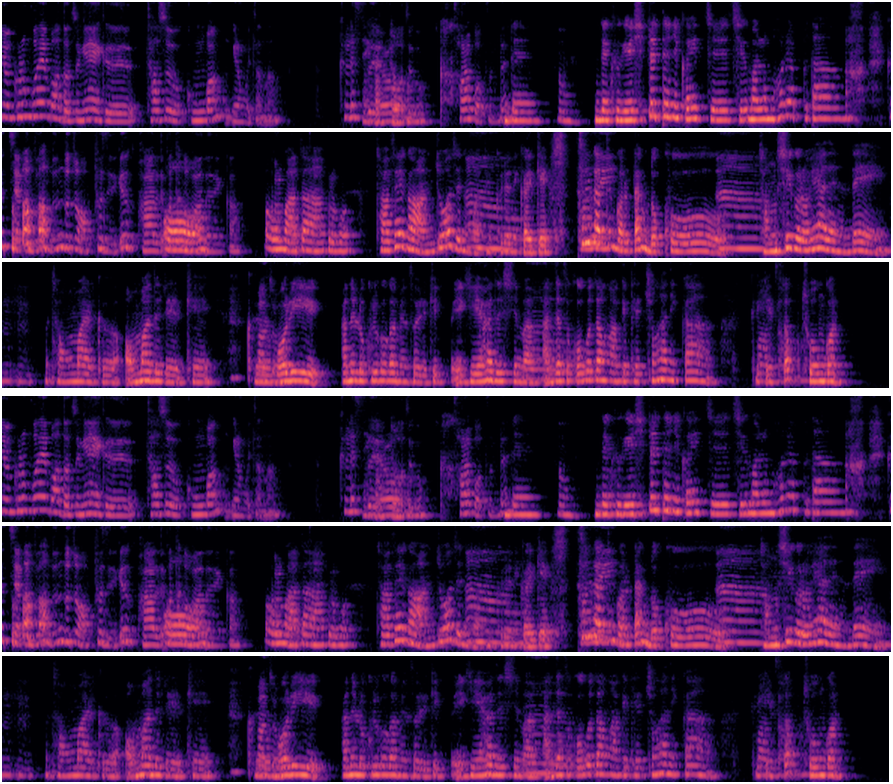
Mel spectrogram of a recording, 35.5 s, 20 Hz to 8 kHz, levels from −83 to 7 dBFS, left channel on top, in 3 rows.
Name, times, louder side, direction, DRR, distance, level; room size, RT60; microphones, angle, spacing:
voice 1, 0.0-3.7 4.5-5.7 6.0-6.8 7.4-7.7 11.2-15.1 15.4-16.2 18.0-18.9 19.5-20.1 21.4-22.2 23.7-24.1 26.7-27.5 30.6-31.4 33.7-34.4, left 1 dB, 5° left, 0.7 m, -35 dB
voice 2, 4.8-6.0 6.7-7.2 7.9-11.3 12.1-12.4 14.0-14.6 15.4-16.5 16.8-18.2 18.5-21.5 22.0-23.7 24.4-26.5 27.1-27.9 28.2-33.2 33.7-34.8, left 4 dB, 75° left, 0.5 m, -26 dB
5.1 x 2.5 x 2.6 m
head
